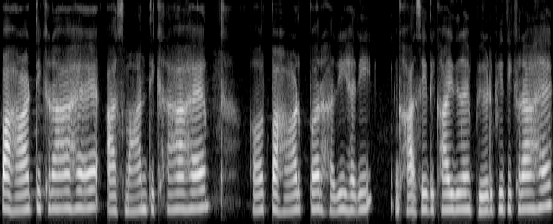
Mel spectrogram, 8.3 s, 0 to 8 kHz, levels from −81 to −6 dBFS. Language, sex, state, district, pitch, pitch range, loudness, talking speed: Hindi, female, Goa, North and South Goa, 215 Hz, 205-220 Hz, -21 LUFS, 165 wpm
